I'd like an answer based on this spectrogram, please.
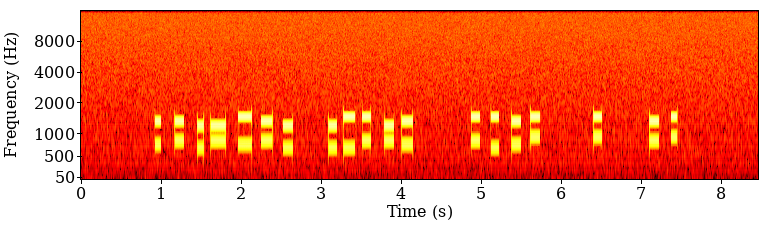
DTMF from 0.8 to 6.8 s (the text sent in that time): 5817681 13975 935# #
